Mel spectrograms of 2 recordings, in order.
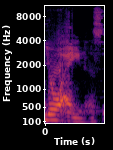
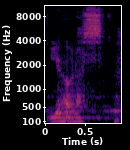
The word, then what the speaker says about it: Uranus: to do this and i am pronouncing it right i'm not saying your anus is uranus all right we have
